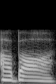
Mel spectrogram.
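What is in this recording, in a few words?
"aba", US English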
